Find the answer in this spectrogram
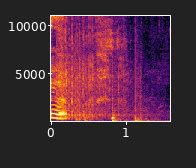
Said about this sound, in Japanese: あ、見て見て、今の花火マスコットキャラの形だったよ。え、見てなかったの？じゃあもっとよく見て。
